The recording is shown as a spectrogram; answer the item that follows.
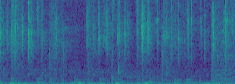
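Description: Typing on a computer keyboard: a quick, uneven run of key clicks as a short phrase is typed, over background music with a steady low beat.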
